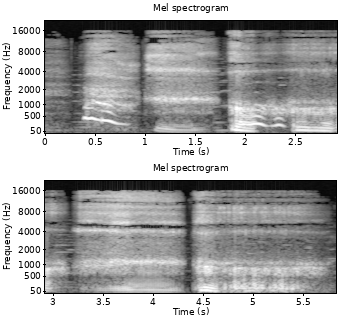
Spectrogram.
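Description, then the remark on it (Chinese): A voice imitates the big bad wolf's loud, exaggerated snoring in a Little Red Riding Hood story: about five drawn-out, rumbling breaths in a steady rhythm, fairly loud, with short pauses between each snore. “大野狼一下子就睡着了，还开始打呼了呢。”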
